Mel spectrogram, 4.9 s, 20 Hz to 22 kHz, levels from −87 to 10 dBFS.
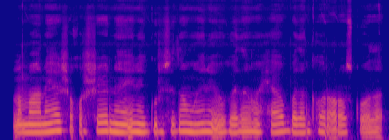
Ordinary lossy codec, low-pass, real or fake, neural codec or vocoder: none; none; real; none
